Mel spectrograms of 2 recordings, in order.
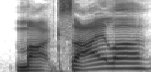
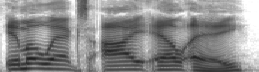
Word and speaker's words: Moxila: All right, it's Magistrate Judge Maxilla. That's Moxila.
